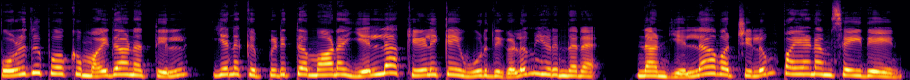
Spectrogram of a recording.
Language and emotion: Tamil, happy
